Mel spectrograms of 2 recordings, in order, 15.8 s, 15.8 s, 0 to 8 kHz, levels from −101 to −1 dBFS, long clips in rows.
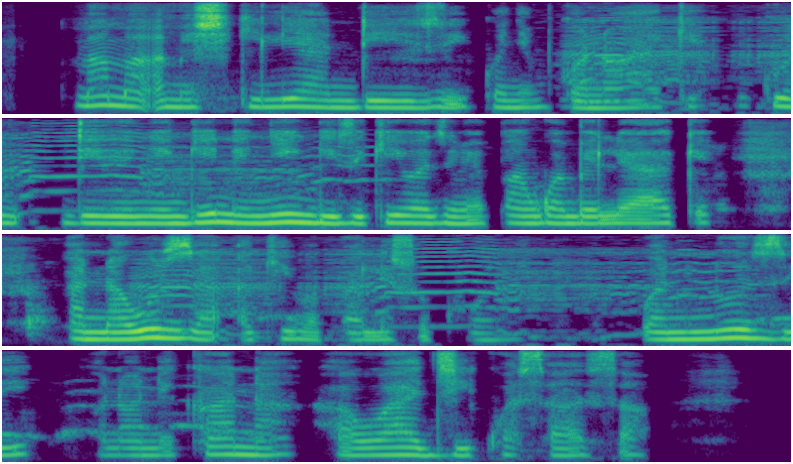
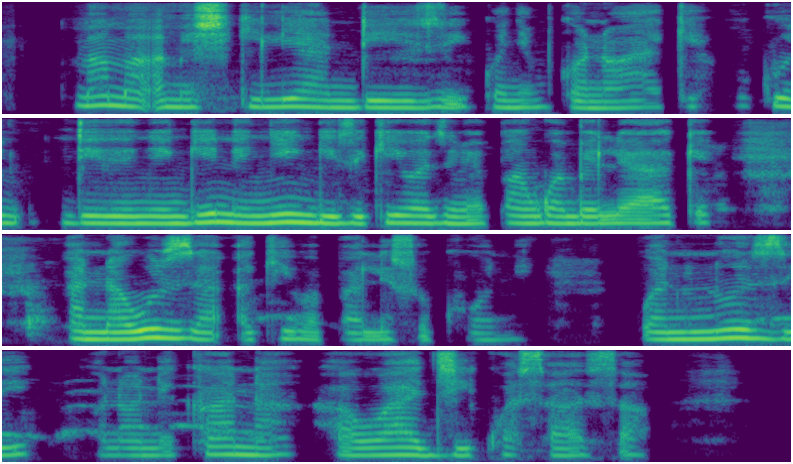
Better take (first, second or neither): second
